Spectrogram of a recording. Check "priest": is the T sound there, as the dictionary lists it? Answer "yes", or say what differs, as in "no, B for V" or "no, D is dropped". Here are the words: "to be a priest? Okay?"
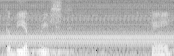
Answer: yes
